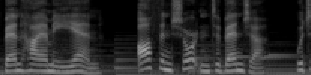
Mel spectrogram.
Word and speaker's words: Benjamin: kraski at just 18 years old Benjamin kraski pronounced benen often shortened to Benja which is pronounced Ben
